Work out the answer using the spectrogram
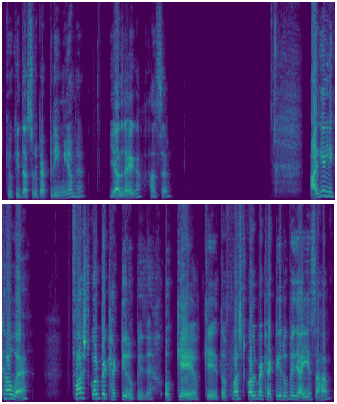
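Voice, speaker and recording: A man teaching an accountancy exam revision lesson, asking questions and answering them himself in a student's voice, drawing out each answer with slow emphasis. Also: a little high, very animated, no echo, studio quality. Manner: plays both teacher and student in a back-and-forth.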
